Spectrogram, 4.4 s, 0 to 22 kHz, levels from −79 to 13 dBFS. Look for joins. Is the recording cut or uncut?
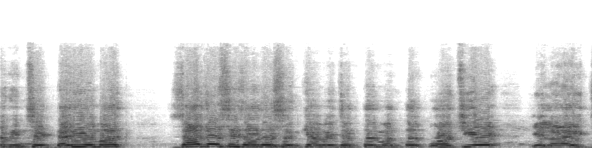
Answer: uncut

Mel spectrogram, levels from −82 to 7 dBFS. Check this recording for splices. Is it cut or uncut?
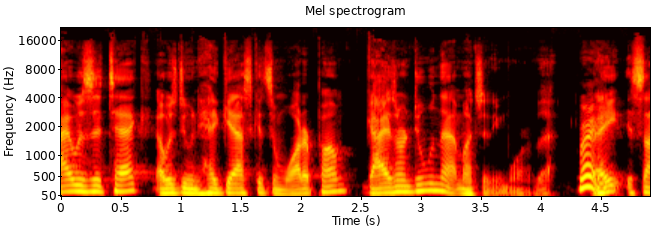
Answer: cut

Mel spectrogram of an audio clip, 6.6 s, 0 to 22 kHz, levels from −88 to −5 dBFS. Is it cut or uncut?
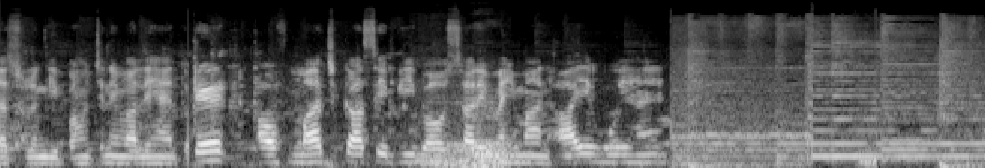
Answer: cut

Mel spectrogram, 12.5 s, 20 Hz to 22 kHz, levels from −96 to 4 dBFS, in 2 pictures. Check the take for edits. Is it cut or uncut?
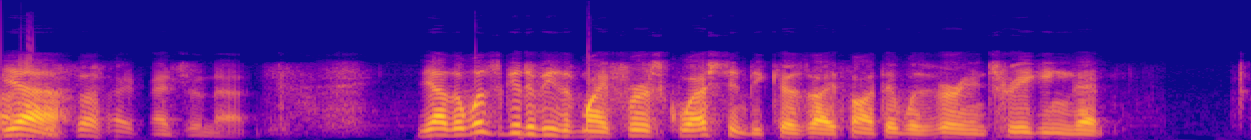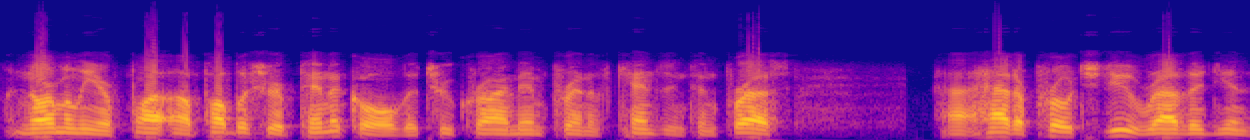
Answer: uncut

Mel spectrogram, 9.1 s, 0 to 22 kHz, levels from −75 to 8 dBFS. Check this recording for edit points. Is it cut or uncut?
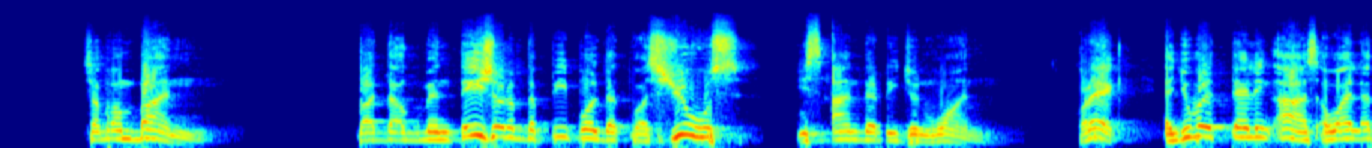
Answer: uncut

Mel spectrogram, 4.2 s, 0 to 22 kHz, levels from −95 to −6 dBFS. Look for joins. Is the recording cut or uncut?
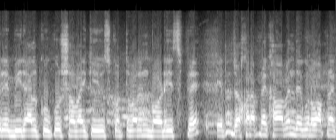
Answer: cut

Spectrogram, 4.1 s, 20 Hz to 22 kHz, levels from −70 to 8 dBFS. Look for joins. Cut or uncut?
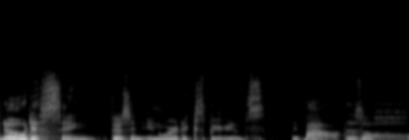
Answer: cut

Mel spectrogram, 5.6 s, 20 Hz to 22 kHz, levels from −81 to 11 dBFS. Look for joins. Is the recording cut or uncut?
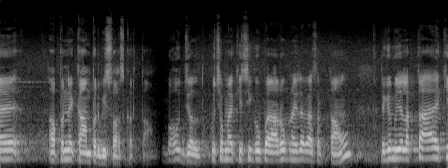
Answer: cut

